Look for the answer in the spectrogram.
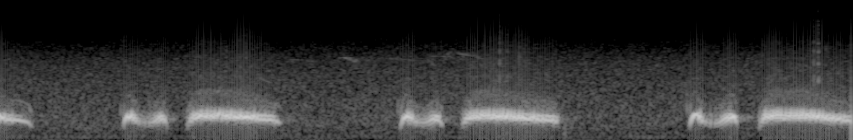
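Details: Spotted dove, a tekukur used for luring, repeating a steady low cooing phrase: a quick double note then a long even coo, three times in close succession.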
